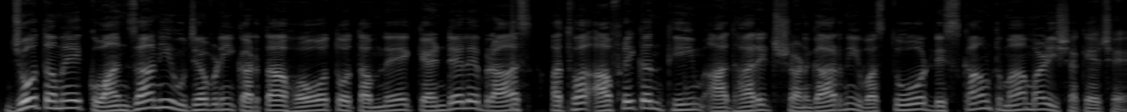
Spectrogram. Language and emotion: Gujarati, neutral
